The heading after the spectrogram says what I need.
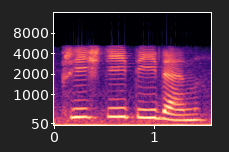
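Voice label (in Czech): "příští týden", czech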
